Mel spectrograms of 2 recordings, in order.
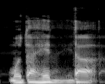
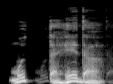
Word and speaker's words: متحدہ: غور سے سنیے، متمول۔ تیسرا لفظ ہے متحدہ۔ یہ غلط تلفظ ہے، درست تلفظ ہے متحدہ۔ دوبارہ سنیے، متحدہ۔ بچوں آپ بھی غور سے سنیے، متحدہ۔ چوتھا لفظ ہے متفقہ۔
